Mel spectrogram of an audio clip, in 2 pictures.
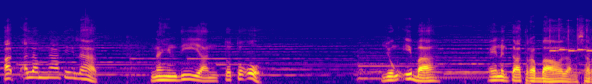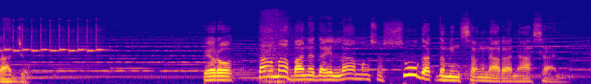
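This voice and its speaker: A man's voice: medium pitch, very animated, normal speed, long pauses, music in the background. A man with a Filipino accent hosting a radio drama, reading dramatic narration in a florid, theatrical way.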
